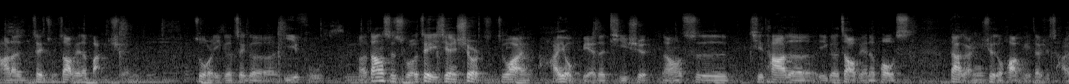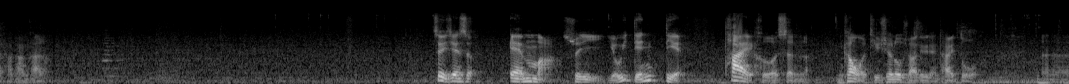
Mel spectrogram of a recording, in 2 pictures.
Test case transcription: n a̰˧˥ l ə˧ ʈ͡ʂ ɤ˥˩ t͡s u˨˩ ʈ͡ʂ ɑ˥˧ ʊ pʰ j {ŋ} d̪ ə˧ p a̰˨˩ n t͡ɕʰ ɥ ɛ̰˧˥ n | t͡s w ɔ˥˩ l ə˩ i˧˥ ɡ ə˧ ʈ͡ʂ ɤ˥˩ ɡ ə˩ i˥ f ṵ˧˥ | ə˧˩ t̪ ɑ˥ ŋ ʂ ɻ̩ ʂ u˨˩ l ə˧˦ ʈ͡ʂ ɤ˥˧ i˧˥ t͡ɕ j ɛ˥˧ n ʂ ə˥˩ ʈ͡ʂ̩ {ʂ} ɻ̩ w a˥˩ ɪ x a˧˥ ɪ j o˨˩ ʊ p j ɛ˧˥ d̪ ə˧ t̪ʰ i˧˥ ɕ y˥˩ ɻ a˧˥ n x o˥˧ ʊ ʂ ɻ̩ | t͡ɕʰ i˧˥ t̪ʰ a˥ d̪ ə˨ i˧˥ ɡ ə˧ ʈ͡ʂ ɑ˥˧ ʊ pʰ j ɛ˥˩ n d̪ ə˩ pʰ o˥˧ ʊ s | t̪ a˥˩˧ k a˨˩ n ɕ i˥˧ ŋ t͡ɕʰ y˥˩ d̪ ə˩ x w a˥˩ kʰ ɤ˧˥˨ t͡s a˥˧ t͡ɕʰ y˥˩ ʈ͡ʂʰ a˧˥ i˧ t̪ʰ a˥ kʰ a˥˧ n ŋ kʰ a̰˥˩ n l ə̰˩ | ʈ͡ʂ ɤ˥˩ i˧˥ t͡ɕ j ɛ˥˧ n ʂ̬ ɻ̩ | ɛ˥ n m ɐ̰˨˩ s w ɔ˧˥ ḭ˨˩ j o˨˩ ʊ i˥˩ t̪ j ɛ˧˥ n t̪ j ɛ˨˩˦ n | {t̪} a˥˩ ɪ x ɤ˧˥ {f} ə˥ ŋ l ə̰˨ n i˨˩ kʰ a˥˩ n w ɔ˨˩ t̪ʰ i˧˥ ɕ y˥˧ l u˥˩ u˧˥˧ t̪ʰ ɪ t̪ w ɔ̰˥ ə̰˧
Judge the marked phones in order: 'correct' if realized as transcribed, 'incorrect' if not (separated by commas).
incorrect, incorrect, incorrect, incorrect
